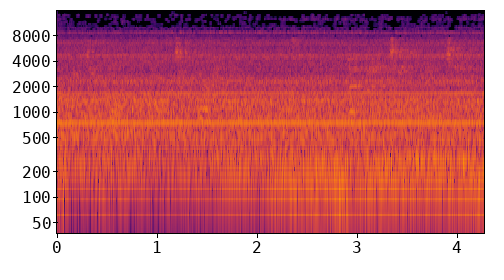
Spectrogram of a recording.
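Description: KTX high-speed train powering up while standing at the platform: a steady hum of its onboard electrical equipment and cooling fans, with a constant high whine running through it.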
